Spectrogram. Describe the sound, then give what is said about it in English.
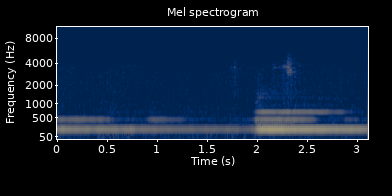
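A church bell at the old church rings alone with a low, steady hum that lingers. Partway through, a fresh, louder stroke sounds and its tone swells and sustains to the end. “Church bell, all right? Yes. Coming from down toward the old church, too.”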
